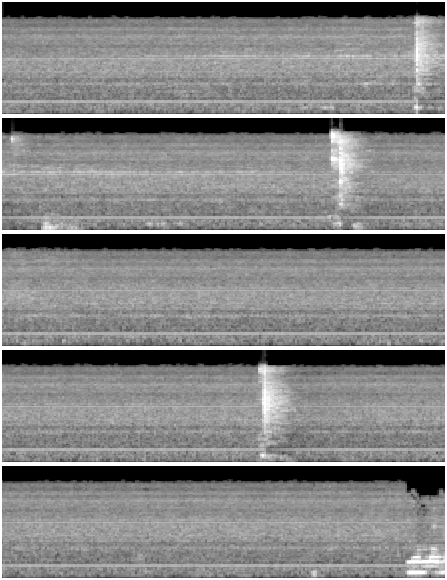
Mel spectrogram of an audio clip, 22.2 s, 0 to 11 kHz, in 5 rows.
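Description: A steady electrical hum with a few sharp taps, about 4, 8 and 16 seconds in, as a plastic drawing template and pen are set down and shifted on a drawing board.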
